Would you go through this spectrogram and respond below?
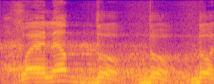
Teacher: Huruf do tidak ada nafas ya. Do tidak seperti do, kan ada nafas.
